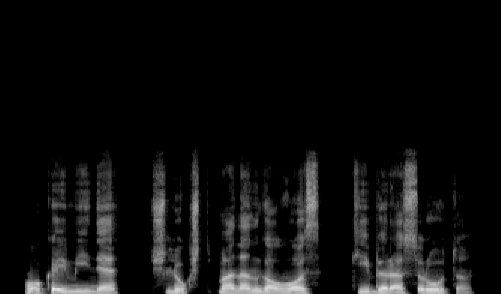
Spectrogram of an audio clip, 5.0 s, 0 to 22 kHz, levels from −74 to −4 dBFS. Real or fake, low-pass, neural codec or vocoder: real; 10.8 kHz; none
